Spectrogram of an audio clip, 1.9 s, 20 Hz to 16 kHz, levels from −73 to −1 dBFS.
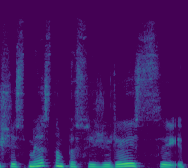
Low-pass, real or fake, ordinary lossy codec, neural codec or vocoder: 14.4 kHz; fake; AAC, 64 kbps; codec, 44.1 kHz, 7.8 kbps, Pupu-Codec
